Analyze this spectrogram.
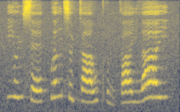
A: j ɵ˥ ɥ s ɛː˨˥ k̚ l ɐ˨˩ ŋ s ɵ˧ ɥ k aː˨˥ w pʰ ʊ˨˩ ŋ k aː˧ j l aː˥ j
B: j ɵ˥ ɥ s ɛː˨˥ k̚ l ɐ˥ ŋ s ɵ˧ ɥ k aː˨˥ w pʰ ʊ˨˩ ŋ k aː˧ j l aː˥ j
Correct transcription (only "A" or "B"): B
